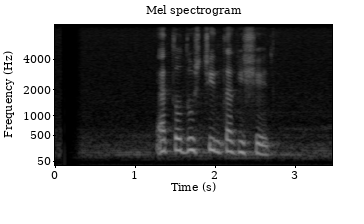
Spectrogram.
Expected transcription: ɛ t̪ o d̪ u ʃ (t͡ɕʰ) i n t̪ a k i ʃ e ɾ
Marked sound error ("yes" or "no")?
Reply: yes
